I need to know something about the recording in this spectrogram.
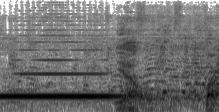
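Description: Electric guitar amplifier feedback: one loud, steady whining tone held at the end of a song, cutting off a little over two seconds in. Voices and crowd chatter follow.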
